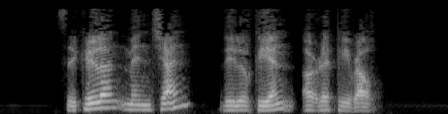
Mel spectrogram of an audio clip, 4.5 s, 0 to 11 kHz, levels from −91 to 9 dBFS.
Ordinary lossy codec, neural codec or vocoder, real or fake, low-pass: MP3, 32 kbps; codec, 16 kHz in and 24 kHz out, 0.4 kbps, LongCat-Audio-Codec, fine tuned four codebook decoder; fake; 9.9 kHz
